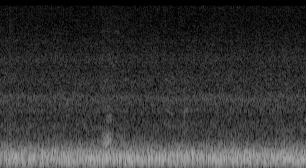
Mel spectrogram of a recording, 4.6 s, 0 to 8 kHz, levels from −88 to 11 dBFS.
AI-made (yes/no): no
